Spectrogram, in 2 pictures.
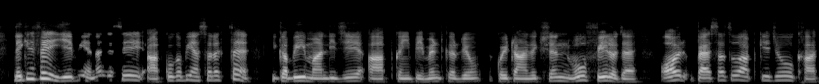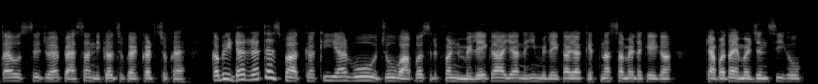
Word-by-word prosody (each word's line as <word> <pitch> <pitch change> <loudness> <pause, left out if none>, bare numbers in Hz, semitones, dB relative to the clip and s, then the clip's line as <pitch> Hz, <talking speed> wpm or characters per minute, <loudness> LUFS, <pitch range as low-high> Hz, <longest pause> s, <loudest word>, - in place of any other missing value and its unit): लेकिन 255 +7 +3
फिर 270 0 +6
ये 340 +4 +3
भी - - -9
है 295 - -2
ना, 290 - -3
जैसे, 205 +1 -2
आपको 130 +8 +2
कभी 195 +2 -5
ऐसा 185 +2 -2
लगता 200 +4 -2
है - - +2 0.2
कि 290 - -9
कभी 335 +3 +6
मान - - +4
लीजिए, 165 - -3
आप 130 0 +2
कहीं 275 0 -2
पेमेंट 285 +2 -1
कर 145 - -3
रहे 140 +1 -3
हों, 140 - -4 0.2
कोई 145 - +1
ट्रांज़ैक्शन, 145 +4 +1
वो 190 - +1
फ़ेल 175 -2 +3
हो 155 - +3
जाए 130 -2 0 0.3
और 215 - +5
पैसा 150 +6 +4
तो 210 - -6
आपके 190 +2 -8
जो 190 -1 -4
खाता 130 +5 +1
है, 160 - +2
उससे 165 +1 -7
जो 150 0 -4
है, 155 - +1
पैसा 160 +3 -1
निकल 150 +1 -1
चुका 140 - -1
है, 140 - +1
कट 150 -1 +1
चुका 135 -2 -5
है। 125 - -4 0.3
कभी 245 +4 +2
डर 230 - +3
रहता 245 +8 +1
है, - - +4
इस 275 - -6
बात 155 - +5
का 160 - -5
कि 180 +2 -7
यार, 185 +1 +1
वो 360 -1 -1
जो 165 -12 -5
वापस 150 +3 +1
रीफ़ंड 150 +1 -3
मिलेगा 150 +3 +2
या - - +4
नहीं 145 0 -6
मिलेगा 140 +1 0
या 145 0 +4
कितना 150 +2 -1
समय 150 0 +1
लगेगा, 140 -1 0 0.3
क्या 145 - +5
पता 150 +3 +4
इमरजेंसी 145 0 0
हो? 145 0 -7
160 Hz, 255 wpm, -25 LUFS, 145-205 Hz, 0.3 s, फिर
